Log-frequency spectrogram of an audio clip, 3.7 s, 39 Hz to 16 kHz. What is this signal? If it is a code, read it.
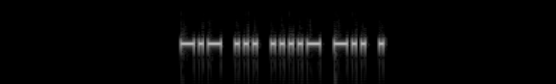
Morse code, heard as a keyed tone, about 40 wpm, 700 Hz. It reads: KS4DE
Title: USA Call Signs - 4x Character Spacing - 40wpm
